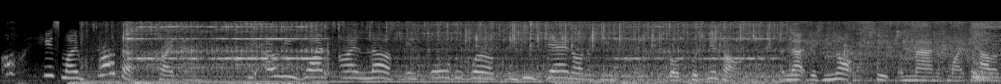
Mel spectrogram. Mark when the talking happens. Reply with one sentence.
The talking can be heard from 0.0 to 9.9 s.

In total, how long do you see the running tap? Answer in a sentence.
You can hear the running tap for 10 seconds altogether.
